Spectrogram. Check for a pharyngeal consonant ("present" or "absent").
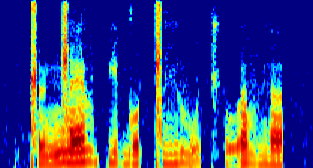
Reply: absent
